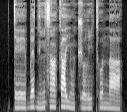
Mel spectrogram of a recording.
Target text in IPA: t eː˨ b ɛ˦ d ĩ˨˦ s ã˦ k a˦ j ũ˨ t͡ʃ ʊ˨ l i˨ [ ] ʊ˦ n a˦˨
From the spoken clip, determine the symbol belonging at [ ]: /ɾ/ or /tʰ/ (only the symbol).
tʰ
